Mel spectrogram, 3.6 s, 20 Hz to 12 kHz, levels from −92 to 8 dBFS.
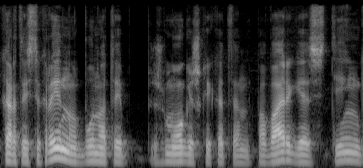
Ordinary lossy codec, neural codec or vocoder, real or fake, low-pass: MP3, 96 kbps; none; real; 10.8 kHz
